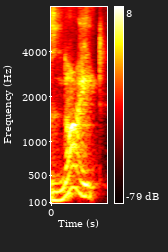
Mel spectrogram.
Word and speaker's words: knight: already pronounced need but we didn't say that k when we got to knight afterwards we could kind of say well based on that i can kind of predict or i can build on what i already know that i probably don't need to pronounce that k we're going to use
